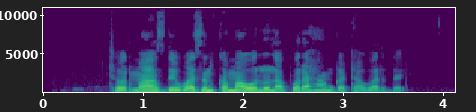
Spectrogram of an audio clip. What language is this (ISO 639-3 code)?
pus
